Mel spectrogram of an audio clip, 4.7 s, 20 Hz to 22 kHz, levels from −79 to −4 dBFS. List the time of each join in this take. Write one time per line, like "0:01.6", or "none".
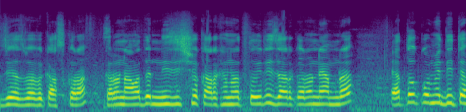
0:01.0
